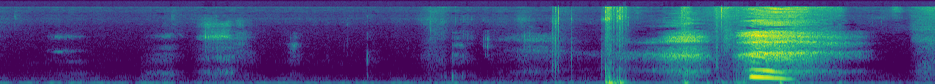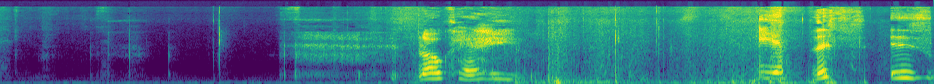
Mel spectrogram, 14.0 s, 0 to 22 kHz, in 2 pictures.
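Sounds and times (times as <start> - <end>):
person sighing: 5.0 - 6.5.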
